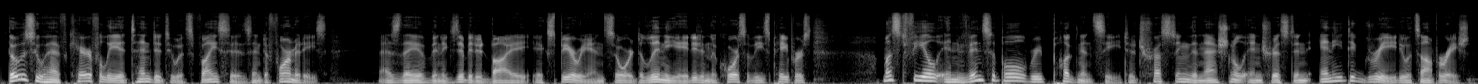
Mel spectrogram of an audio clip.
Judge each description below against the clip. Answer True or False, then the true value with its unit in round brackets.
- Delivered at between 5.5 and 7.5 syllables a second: True (5.9 syllables/s)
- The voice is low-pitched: True (105 Hz)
